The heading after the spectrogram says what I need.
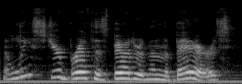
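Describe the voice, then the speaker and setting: Lady voicing a shy polite teen boy, kinda nervous, soft voice, little bit of hiss. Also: high voice, lively intonation, normal speed. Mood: cautious. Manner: quiet, cautious, polite. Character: polite anxious teenage boy.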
